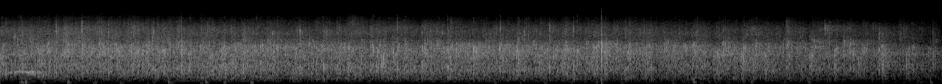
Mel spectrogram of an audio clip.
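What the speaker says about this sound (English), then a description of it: "another round of applause for also our AV team" Steady, dense clapping from a conference audience at GUADEC, thanking the AV team, filling the room evenly for the whole stretch without letting up.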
